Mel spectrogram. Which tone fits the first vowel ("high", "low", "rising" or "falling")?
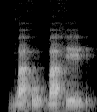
low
